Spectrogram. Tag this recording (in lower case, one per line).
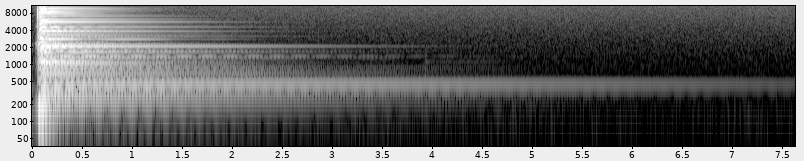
guitar
acoustic guitar
music
musical instrument
plucked string instrument
strum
